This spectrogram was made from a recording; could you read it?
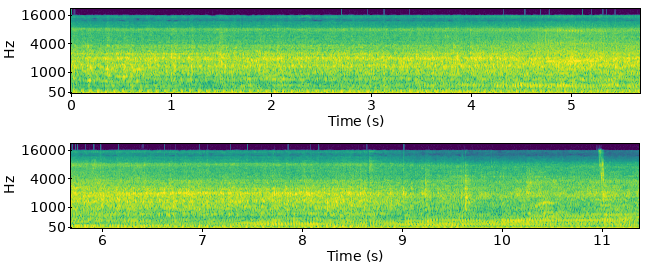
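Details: Yamaha NMAX scooter after replacing worn CVT roller housing, roller fan and loose V-belt (valve clearance also too loose, causing clatter): rattling and rough belt noise gone, even steady low engine beat; drivetrain now clean, belt tight.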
